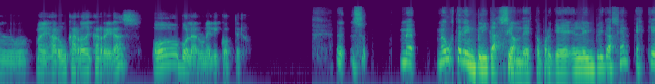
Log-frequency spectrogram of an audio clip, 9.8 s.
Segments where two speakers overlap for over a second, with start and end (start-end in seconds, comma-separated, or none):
none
